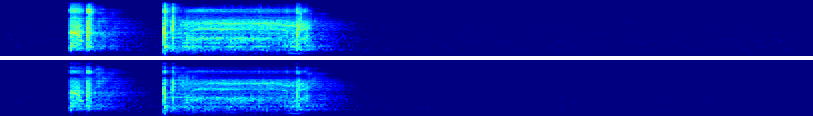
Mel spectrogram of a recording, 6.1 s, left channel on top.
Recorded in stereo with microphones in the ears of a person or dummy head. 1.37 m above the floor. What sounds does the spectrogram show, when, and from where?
0.5 s a camera shutter: 15° left (ahead or behind), 1.0 m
